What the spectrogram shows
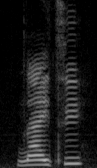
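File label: "nightie", Nigerian Pidgin, female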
